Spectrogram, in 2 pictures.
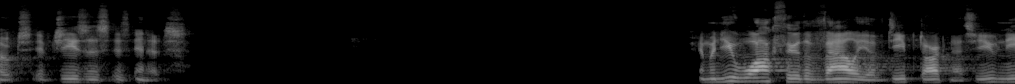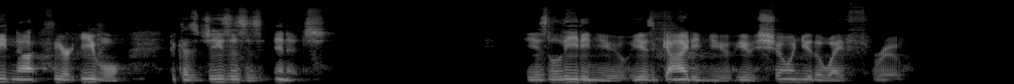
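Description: A man preaches calmly into a microphone, heard through loudspeakers in a large room, with long pauses.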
